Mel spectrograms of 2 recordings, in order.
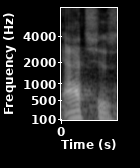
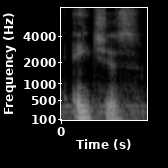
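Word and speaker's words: aitch: like what Jess has pronouncing aches not hes aches are pronounced with the number eight which eight eight wies oh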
